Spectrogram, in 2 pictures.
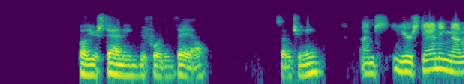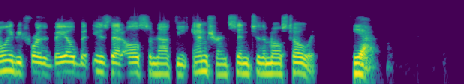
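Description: An older man speaks with animation over an online call.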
